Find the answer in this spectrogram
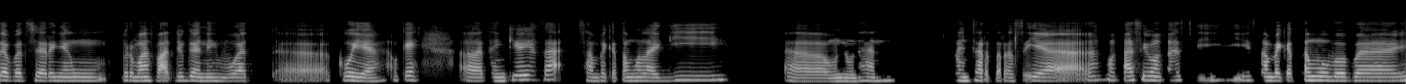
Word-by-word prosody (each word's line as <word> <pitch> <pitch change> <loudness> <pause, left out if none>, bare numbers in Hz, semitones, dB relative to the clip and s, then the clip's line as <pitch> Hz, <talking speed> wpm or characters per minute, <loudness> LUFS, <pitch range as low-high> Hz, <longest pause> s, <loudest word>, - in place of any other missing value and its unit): dapet 180 -1 +2
sharing 175 -1 +1
yang 170 +1 +1 0.5
bermanfaat 175 -1 +4
juga 180 +1 +2
nih 165 0 0
buat, 160 0 0 0.3
eee, - - -5
aku - - -11 0.2
ya 150 - +5 0.2
oke, 195 +1 +1 0.5
eee, 165 -2 +2
thank 165 0 -2
you 210 - +2
ya 215 - -3
Kak, 220 0 +4 0.3
sampai 170 0 -2
ketemu 165 +1 -1
lagi, 165 +3 -1 1.1
eee, 150 -3 0
mudah-mudahan, 155 +2 -1 0.8
lancar 175 0 +1
terus 160 -1 -3
iya 175 -2 +3 0.6
makasih 195 +1 +1
makasih 185 +2 -5 0.5
sampai 180 0 +4
ketemu 190 +2 +3
bye-bye. 175 0 +2
175 Hz, 125 wpm, -26 LUFS, 165-180 Hz, 1.1 s, ya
